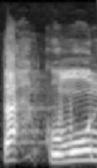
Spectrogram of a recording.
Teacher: تحکمون، تا کو ہا سے ملانا، ہا حلق کے درمیان والے حصے سے، تحکمون میں کاف کو باریک رکھنا ہے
